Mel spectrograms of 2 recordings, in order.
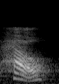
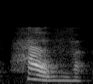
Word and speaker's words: have: say hmm have have the common mistake is that some people don't use the lower lip and they round their lips instead and they say how instead of have have the other mistake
